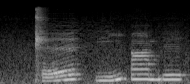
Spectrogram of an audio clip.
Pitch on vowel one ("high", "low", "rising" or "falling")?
rising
